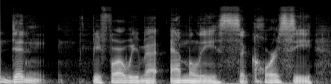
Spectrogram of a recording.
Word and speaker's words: Soccorsy: before we met emily sikorsi like horsey with two c's too by the way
